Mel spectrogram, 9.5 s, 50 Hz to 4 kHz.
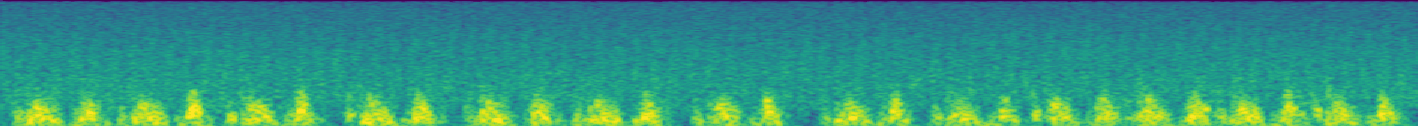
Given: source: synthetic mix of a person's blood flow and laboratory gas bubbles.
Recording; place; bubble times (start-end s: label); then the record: Doppler ultrasound of blood flow; precordium
no bubbles
From the record:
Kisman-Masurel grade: 000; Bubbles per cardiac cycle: 0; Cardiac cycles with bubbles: 0%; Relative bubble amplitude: no bubbles discernible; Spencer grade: 0 (complete lack of bubble signals)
